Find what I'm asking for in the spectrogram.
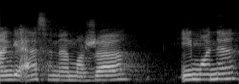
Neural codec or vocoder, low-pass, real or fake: vocoder, 44.1 kHz, 128 mel bands, Pupu-Vocoder; 14.4 kHz; fake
